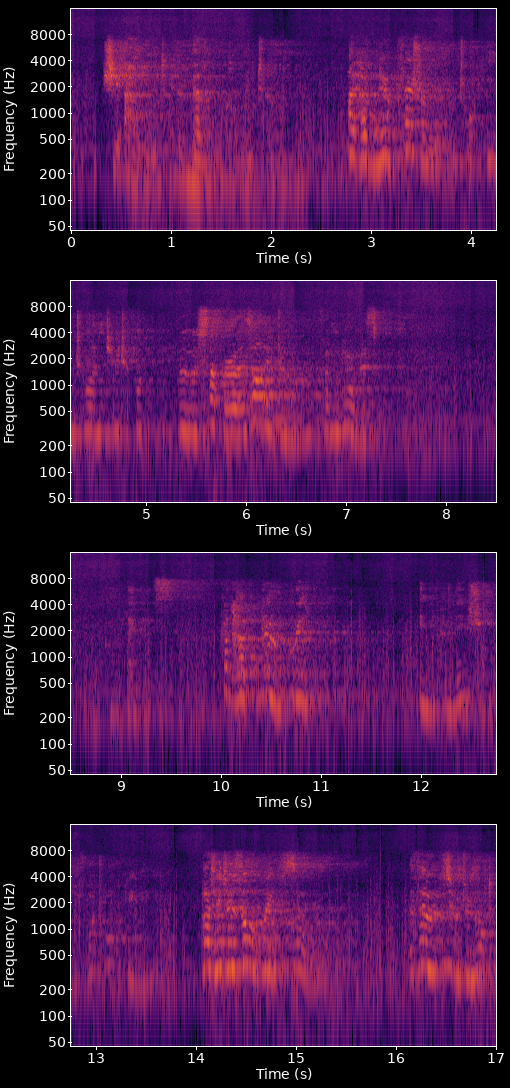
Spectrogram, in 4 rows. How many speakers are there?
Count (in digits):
1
